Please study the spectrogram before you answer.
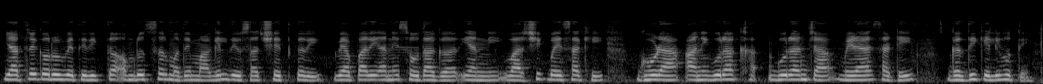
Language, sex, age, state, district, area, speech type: Marathi, female, 18-30, Maharashtra, Yavatmal, rural, read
